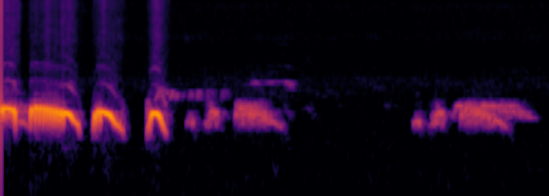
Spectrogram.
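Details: Decoy spotted dove giving rapid urging calls and coos to lure wild doves; low arched hooting notes in quick succession, then softer, hoarse, drawn-out coos, a pause, and a final rising-falling coo phrase.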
